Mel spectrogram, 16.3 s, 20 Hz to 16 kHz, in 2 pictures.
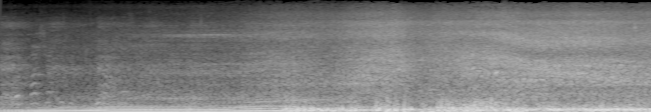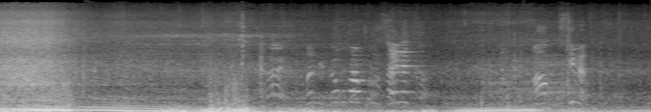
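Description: Off-road 4x4 SUV engine revving hard as it climbs a muddy, snowy track, with tyres spinning and throwing mud and snow. The engine note rises about three seconds in, is loudest with the wheelspin from about four to nine seconds, then drops away, with a shorter rev near the end.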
